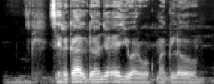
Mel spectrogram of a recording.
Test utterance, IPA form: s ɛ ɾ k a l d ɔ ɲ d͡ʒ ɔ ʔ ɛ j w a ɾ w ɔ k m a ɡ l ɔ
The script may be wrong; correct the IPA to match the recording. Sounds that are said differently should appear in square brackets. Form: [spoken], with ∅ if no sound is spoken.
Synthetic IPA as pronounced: s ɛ ɾ k a l d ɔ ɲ d͡ʒ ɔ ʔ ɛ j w a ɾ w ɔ k m a ɡ l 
